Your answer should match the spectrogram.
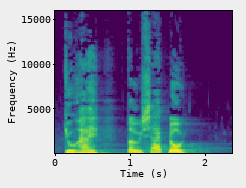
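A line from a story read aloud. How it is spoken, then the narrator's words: Horrified scream. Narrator (Vietnamese): có người kinh hoàng thét lên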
